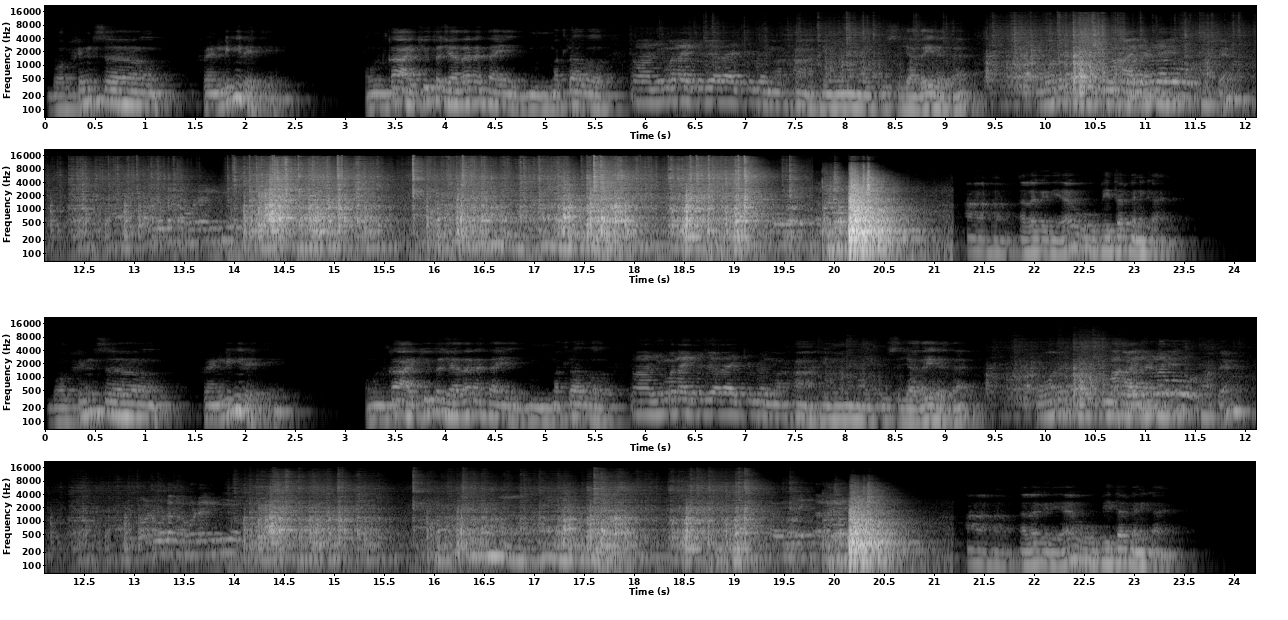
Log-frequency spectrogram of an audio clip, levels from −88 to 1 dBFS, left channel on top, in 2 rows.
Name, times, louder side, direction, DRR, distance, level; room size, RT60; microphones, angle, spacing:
voice 1, 0.0-1.2 1.6-2.4 3.2-5.6 7.1-9.2 9.9-11.9 15.8-18.0 18.8-19.4 21.3-23.3, equal, 50° left, 1 dB, 2.2 m, -40 dB
voice 2, 3.4-3.8 5.8-7.5 10.6-11.6 13.0-14.5 19.3-20.6, equal, ahead, -3 dB, 3.0 m, -43 dB
sound 1, 7.8-8.3 9.4-11.0 11.4-11.7 12.2-13.6 13.9-21.2, left 8 dB, 80° left, 0.4 m, -27 dB
12.5 x 5.2 x 7.2 m, 0.68 s
head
